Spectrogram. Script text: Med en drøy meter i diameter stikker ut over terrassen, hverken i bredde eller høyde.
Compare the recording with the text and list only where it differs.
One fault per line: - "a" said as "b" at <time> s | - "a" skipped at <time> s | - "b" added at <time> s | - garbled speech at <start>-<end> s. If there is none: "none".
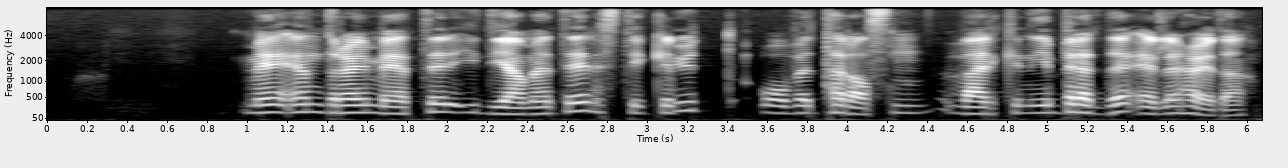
none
